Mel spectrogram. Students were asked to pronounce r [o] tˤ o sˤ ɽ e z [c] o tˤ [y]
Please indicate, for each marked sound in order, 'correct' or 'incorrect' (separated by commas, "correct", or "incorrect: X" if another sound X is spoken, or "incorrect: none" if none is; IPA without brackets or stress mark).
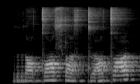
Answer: correct, incorrect: t, incorrect: u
